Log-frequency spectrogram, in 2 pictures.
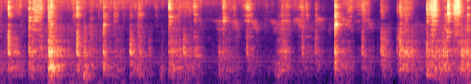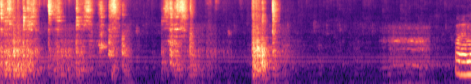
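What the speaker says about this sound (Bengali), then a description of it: "ডালটা একদম শুকনো ঝুরি ভাজা করবো।" Lentils (dal) seasoned with turmeric and salt being dry-fried and stirred in a pan, with repeated scraping and clinking of a utensil in uneven bursts, close and fairly loud, ending in a quieter stretch.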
